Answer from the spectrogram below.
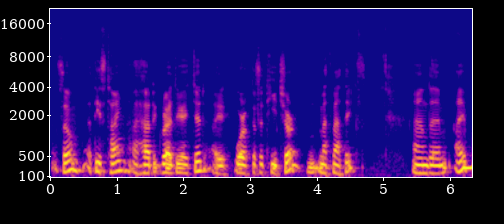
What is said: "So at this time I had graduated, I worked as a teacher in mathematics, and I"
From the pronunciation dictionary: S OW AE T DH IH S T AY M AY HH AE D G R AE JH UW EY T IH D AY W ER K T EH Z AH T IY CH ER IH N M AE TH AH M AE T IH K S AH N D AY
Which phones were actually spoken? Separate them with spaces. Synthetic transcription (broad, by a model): S OW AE T DH IH S T AY M AY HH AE D G R AE JH UW EY T IH D AY W ER K T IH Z AH T IY CH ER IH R M AE TH AH M AE T IH K S AH N D AY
